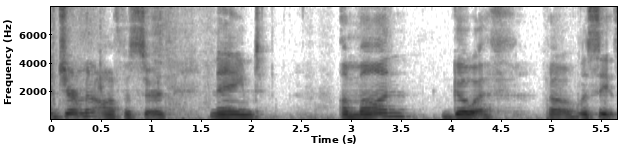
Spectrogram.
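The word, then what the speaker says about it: Göth: camp was a German officer named a mon goeth let's see it says get us what you how you're supposed to pronounce it come on get here we heard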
